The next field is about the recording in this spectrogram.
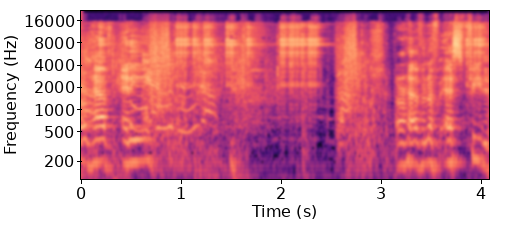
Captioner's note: chuckling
